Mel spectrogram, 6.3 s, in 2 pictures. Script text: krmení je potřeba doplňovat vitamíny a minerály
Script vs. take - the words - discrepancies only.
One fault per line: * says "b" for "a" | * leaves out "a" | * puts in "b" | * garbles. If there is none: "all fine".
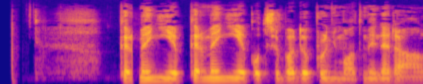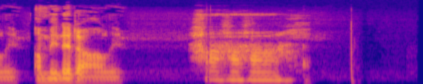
* puts in "krmení je"
* says "minerály" for "vitamíny"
